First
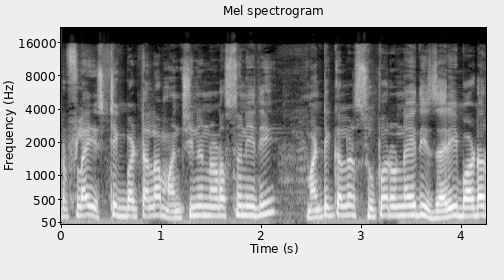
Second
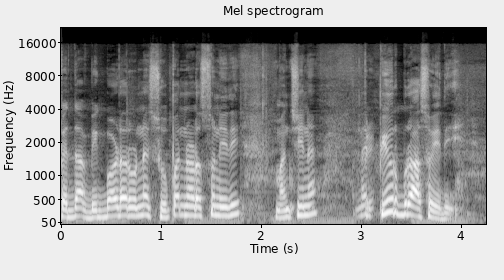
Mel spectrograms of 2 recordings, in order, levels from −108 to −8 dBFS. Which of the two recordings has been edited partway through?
second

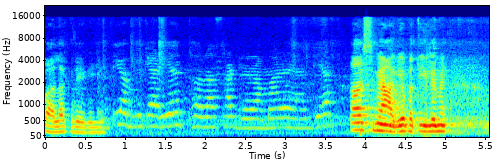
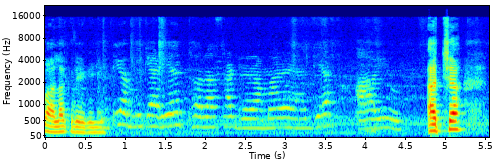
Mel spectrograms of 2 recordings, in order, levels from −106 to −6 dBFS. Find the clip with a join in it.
first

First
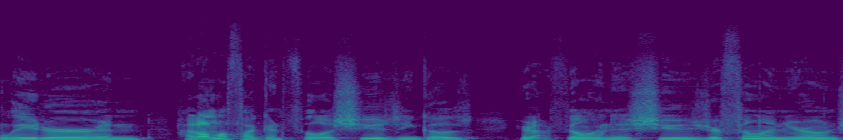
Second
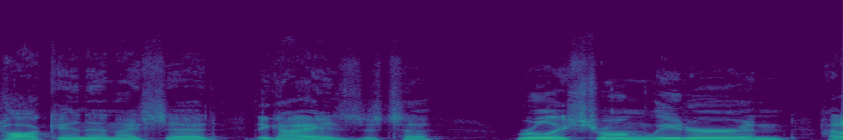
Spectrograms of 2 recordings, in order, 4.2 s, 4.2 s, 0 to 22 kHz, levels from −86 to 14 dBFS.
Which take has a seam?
second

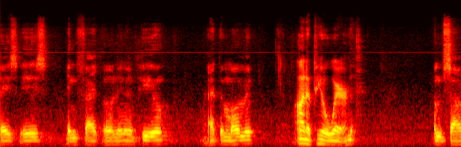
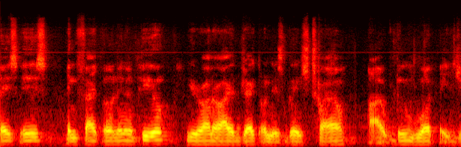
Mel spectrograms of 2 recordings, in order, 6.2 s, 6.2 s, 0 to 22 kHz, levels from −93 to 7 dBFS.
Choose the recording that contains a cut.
second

